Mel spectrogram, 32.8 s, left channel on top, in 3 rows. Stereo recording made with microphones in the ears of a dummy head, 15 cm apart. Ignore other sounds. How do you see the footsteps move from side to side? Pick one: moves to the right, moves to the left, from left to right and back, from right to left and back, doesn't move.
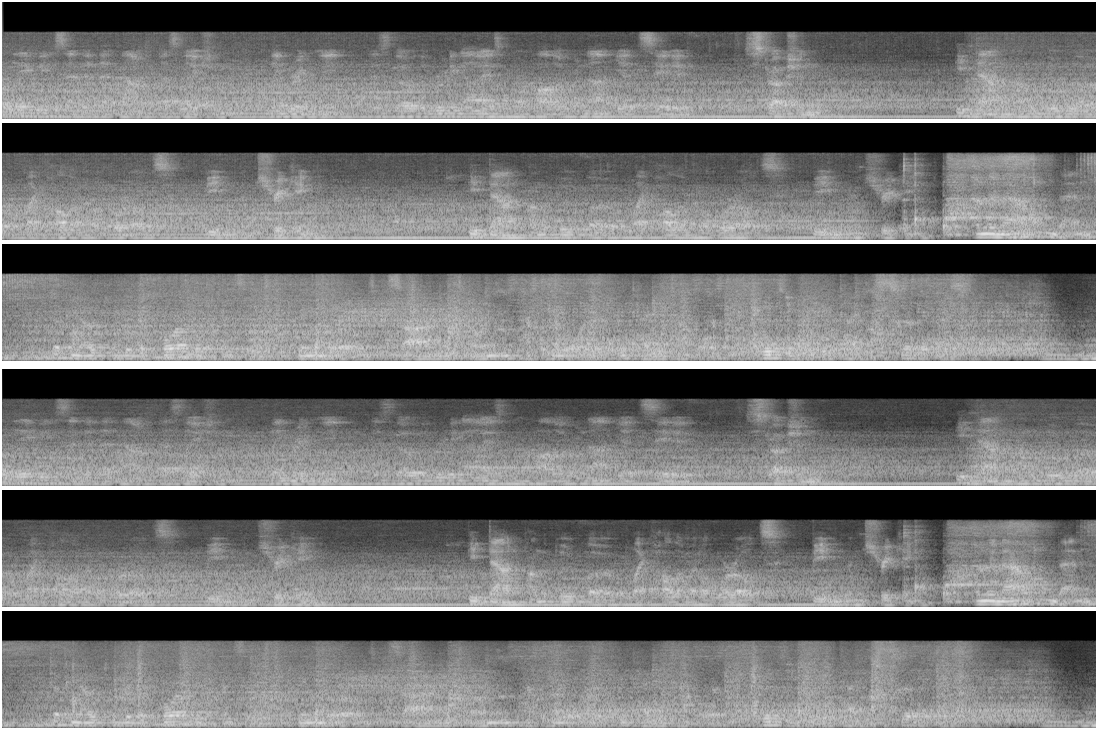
from right to left and back.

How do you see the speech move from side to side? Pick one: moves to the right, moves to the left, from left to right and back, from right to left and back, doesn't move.
from left to right and back.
